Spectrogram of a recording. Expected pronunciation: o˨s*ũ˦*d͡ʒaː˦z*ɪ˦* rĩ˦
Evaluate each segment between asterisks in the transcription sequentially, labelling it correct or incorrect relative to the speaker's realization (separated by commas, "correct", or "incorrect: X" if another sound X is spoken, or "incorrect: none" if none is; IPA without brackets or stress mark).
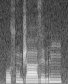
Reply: correct, correct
